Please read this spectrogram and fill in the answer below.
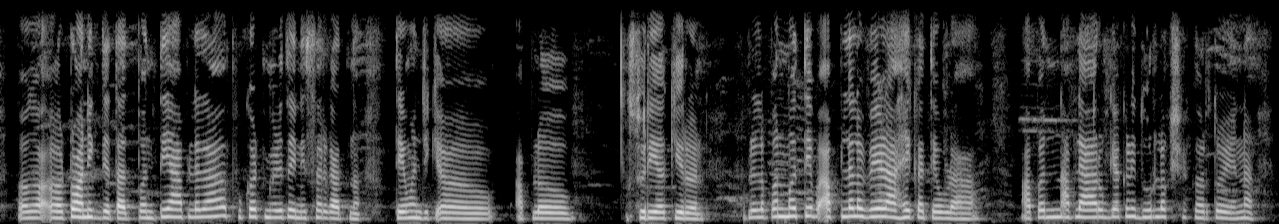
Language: Marathi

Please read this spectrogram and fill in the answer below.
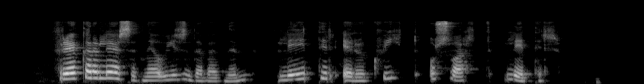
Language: Icelandic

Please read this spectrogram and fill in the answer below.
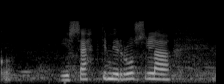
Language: Icelandic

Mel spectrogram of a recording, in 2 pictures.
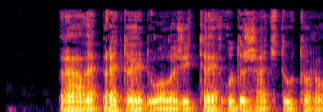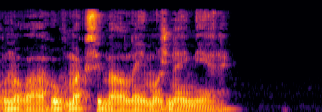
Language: Slovak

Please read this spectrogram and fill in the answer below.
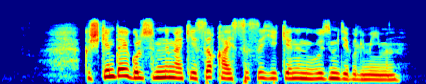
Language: Kazakh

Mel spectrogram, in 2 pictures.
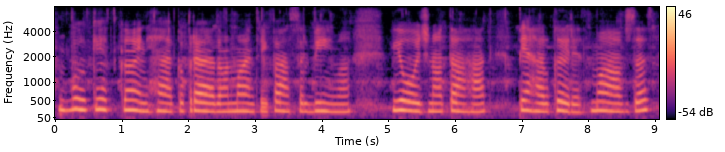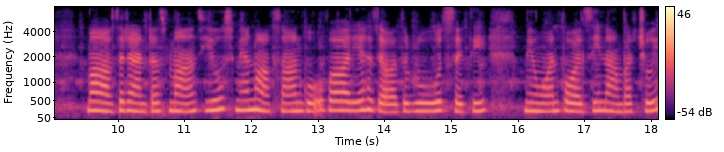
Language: Kashmiri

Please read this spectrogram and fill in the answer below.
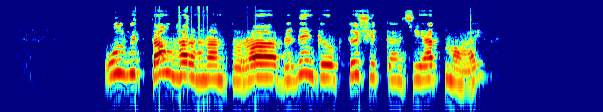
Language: Bashkir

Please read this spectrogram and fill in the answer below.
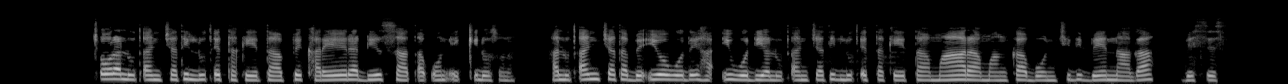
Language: Wolaytta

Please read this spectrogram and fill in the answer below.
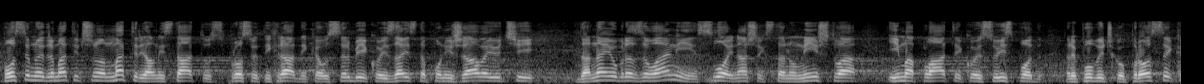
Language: Serbian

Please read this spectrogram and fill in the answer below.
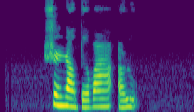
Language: Chinese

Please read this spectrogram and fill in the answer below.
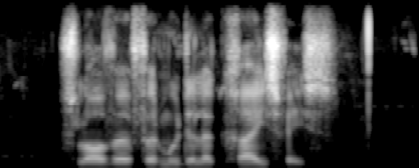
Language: Afrikaans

